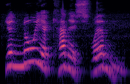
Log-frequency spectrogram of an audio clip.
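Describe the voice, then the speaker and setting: A man voicing a gentle, curious young female fairy with a Scottish accent, for a children's storybook. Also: high voice, huge pitch swings, slow pace, voice pushed up, full character voice. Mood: calling out.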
